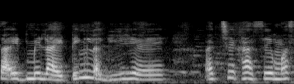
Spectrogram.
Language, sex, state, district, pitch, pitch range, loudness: Hindi, female, Maharashtra, Gondia, 260 Hz, 235-275 Hz, -17 LUFS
